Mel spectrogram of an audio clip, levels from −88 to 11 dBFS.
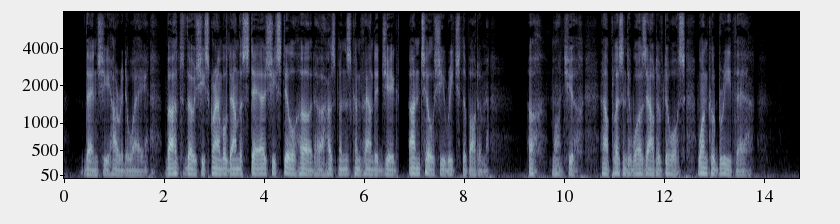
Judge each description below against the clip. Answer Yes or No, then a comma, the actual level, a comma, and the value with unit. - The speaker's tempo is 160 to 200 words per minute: No, average, 150 wpm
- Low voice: Yes, very low, 80 Hz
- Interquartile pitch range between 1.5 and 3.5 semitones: Yes, average, 2.8 semitones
